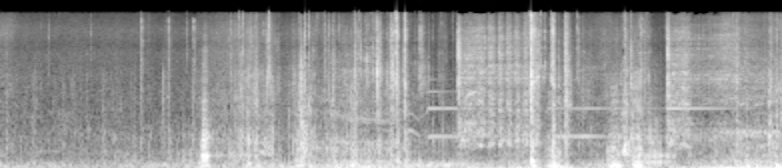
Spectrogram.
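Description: Car keys jangling and clicking at the ignition, a steady electronic chime tone coming on, then the engine cranking and starting, settling into a low idle near the end.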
